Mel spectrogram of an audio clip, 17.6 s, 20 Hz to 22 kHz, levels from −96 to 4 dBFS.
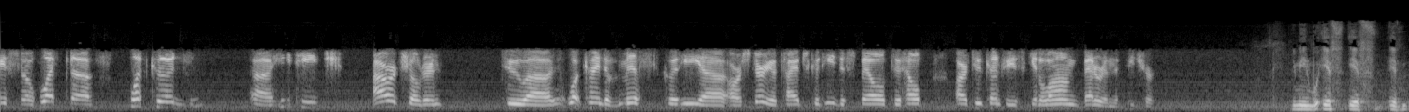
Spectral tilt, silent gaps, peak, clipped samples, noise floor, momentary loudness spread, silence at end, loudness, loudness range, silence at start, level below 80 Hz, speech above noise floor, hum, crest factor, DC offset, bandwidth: -4.5 dB/octave; none; -6 dBFS; under 0.1%; -54 dBFS; 11 LU; 0.05 s; -22 LUFS; 6 LU; 0 s; -70 dBFS; 31 dB; none; 18 dB; under 0.1%; 10.5 kHz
